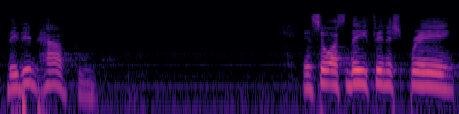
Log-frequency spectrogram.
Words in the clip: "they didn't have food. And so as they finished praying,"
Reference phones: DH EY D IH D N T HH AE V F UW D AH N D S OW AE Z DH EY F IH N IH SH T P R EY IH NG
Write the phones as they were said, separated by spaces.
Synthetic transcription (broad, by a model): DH EY D IH D N T HH AE V F UW D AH N S OW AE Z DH EY F IH N IH SH T P R EY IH NG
